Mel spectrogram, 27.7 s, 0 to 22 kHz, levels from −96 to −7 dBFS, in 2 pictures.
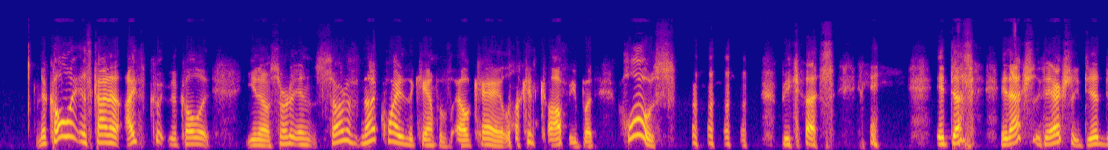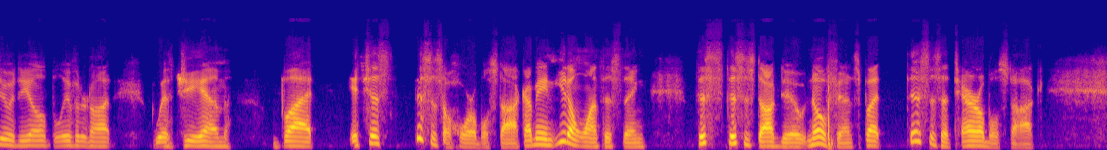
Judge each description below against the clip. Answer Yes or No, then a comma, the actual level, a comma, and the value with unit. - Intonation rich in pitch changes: Yes, wide, 7.4 semitones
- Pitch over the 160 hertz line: No, medium, 140 Hz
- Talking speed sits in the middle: Yes, average, 150 wpm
